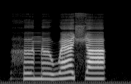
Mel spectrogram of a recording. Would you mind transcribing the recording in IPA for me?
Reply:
həːnəːwæça

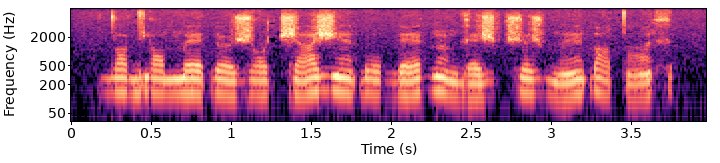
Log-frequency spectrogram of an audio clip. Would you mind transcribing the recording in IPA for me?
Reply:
dɒdjɒmɛ ɗœʒɔt͡ʃa ʒɛ̃ɓoɠɛ ɠœ̃ɡɛʒ t͡ʃœʒbɛ̃ ɗɔtˤɛ̃x

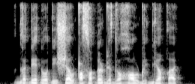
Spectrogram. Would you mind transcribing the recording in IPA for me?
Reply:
ɡə ɗɪɗoɗi ʃɐwʈɪzˤʏ ɗʏɖədo ʁɔwɖy ɡyqɪ

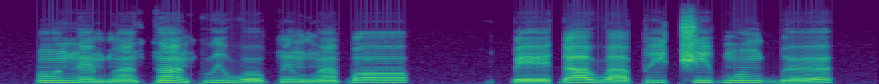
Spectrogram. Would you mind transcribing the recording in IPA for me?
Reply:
ɔ̃˧nɛ̃˨bã˨ tã˦˨kʷi˧ wo˨pĩ˨ɡʷã˨ɓɔ˦ | k͡peː˨ɗa˧wa˨pi˧ t͡ʃi˦bɔ̃˦ ɡ͡bə˨˦

